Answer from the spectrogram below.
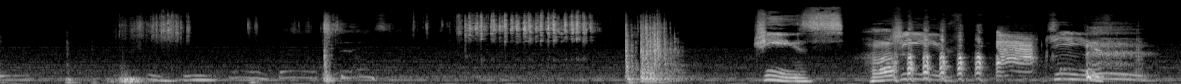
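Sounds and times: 
many dice being rolled: 0:01.2 - 0:01.9, 0:04.2 - 0:06.0
speech: 0:01.2 - 0:04.3, 0:07.6 - 0:09.9, 0:10.5 - 0:11.5
laughter: 0:08.7 - 0:11.6.

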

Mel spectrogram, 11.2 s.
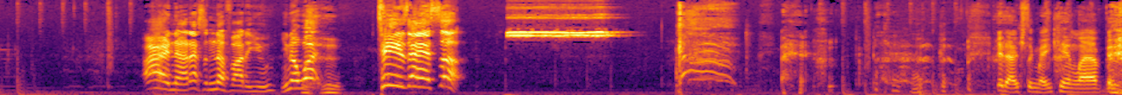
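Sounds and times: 
speech: 0:01.4 - 0:05.3, 0:08.3 - 0:11.2
whistle sound effect drop: 0:05.1 - 0:06.4
laughter: 0:06.8 - 0:10.0.

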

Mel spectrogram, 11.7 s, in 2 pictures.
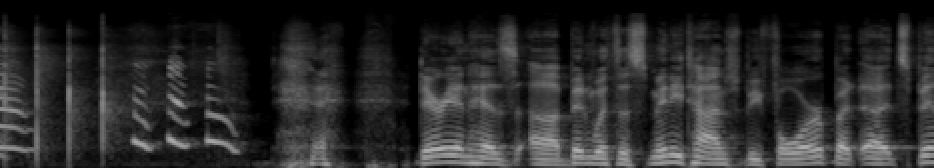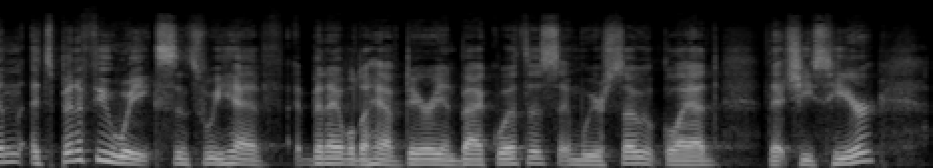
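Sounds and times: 
hand claps greeting a podcast guest: 0:00.0 - 0:01.1
speech: 0:02.0 - 0:11.6.

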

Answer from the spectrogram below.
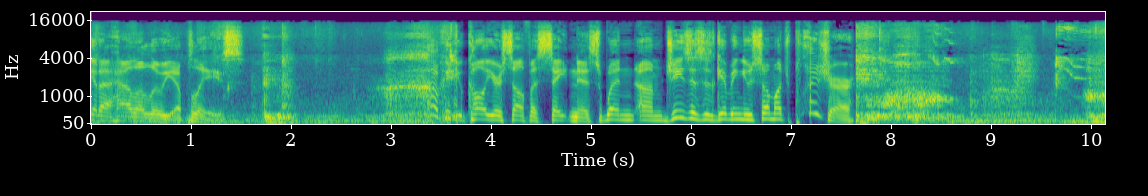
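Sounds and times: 
speech: 0:00.0 - 0:02.1, 0:02.9 - 0:08.8
small squeaky fart: 0:07.7 - 0:10.1.

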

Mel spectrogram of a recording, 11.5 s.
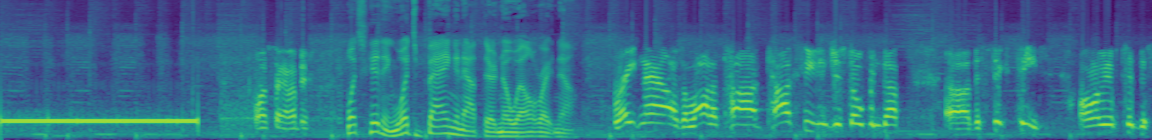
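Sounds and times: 
phone call ringing tone: 0:00.0 - 0:02.0
speech: 0:02.6 - 0:11.5.

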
